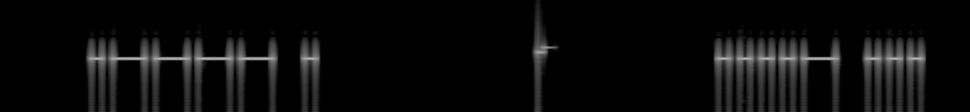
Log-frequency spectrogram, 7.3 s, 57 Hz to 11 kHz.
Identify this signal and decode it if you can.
Morse code, heard as a keyed tone, about 15 wpm, 700 Hz. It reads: 1 E 4 S
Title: Two Challenging Letter-Number Combinations 15wpm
